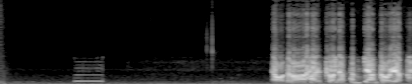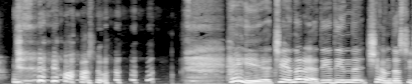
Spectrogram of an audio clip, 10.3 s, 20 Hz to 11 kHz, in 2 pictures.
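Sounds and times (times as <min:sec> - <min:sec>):
quiet hum: 0:00.0 - 0:10.2
short telephone tone: 0:00.9 - 0:01.3
speech: 0:03.7 - 0:06.8, 0:07.4 - 0:10.2
laughter: 0:05.3 - 0:07.2.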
